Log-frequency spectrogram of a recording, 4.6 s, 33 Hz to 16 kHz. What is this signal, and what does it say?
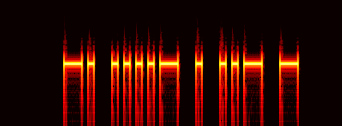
Morse code, heard as a keyed tone, about 16 wpm, 700 Hz. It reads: N4EUT
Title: USA Call Signs - 5 Characters - 2x Character Spacing - 15wpm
